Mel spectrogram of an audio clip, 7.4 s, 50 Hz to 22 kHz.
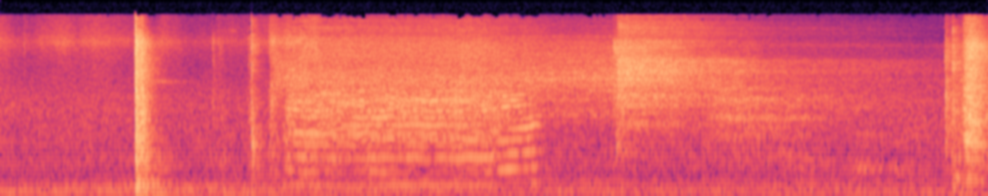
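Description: Metro-North M7 railcar toilet flushing: a sharp click about a second in, then a steady tone with overtones for about two seconds, then a hiss, over the low rumble of the train.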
